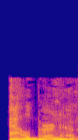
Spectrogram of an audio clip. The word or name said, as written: alburnous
